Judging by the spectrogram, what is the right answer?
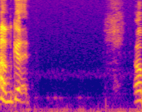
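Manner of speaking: voice right after choking. A podcaster answers the co-host asking if they're all right, just choked on a drink. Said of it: "my eyes are watering".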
